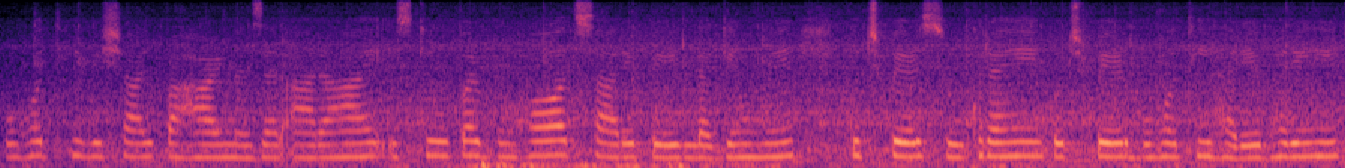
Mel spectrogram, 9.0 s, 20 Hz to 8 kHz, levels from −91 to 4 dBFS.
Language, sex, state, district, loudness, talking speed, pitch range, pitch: Hindi, female, Bihar, Saran, -26 LUFS, 180 wpm, 225-245 Hz, 235 Hz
